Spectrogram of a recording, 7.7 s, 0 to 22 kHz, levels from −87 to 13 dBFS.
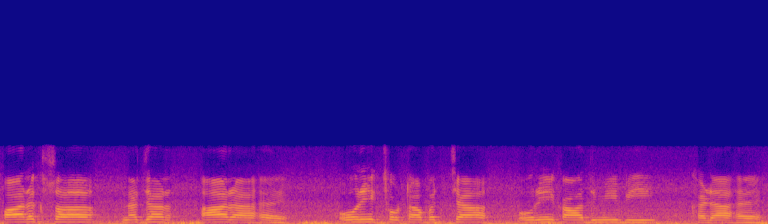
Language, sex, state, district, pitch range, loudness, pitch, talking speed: Hindi, female, Haryana, Rohtak, 225-245 Hz, -14 LUFS, 235 Hz, 125 wpm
